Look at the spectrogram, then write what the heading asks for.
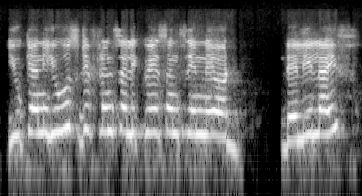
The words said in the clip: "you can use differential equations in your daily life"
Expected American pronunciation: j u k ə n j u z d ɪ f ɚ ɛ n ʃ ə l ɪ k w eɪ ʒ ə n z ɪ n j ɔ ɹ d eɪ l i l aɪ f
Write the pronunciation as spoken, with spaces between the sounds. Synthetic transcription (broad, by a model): j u k ə n j u z d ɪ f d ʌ n s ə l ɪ k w eɪ ʃ ə n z ɪ n j ɔ ɹ d eɪ l i l aɪ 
